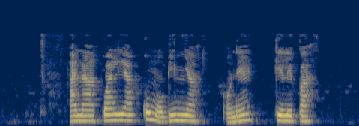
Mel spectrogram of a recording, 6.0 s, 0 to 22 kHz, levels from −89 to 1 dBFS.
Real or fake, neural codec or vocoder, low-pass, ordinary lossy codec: real; none; 7.2 kHz; MP3, 48 kbps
